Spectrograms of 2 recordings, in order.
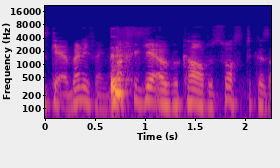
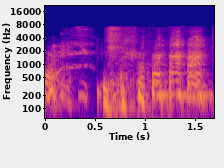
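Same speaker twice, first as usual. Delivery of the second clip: laughing; 5 semitones higher, 8 dB louder, much slower than usual. Real, not acted. Joking about French subtitles.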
